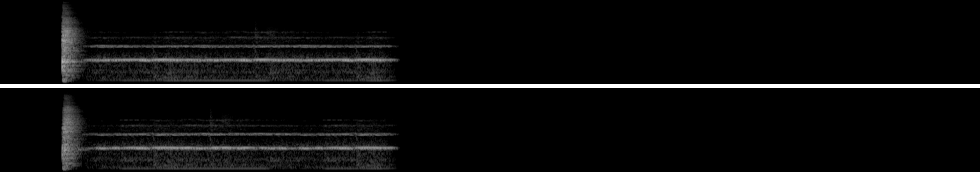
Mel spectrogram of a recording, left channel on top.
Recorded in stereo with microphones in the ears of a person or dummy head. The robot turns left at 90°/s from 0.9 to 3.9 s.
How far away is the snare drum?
About 1.6 m.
